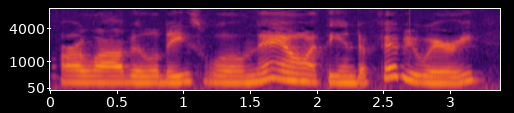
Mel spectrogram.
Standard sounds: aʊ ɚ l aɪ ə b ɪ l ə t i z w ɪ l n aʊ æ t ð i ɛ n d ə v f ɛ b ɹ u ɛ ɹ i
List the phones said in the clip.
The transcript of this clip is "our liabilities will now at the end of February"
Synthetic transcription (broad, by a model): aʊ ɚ l aɪ ə b ɪ l ə t i z w ɪ l n aʊ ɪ t ð i ɛ n d ə v f ɛ b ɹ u ɛ ɹ i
